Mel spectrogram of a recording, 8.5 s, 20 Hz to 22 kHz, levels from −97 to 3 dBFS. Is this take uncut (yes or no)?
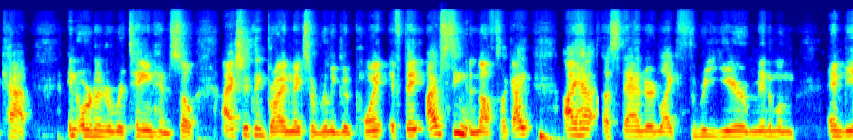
no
